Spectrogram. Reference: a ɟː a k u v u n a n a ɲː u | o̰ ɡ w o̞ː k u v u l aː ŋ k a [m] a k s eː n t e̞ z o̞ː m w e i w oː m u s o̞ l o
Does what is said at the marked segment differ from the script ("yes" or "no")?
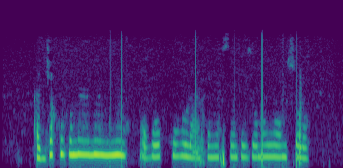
yes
